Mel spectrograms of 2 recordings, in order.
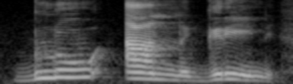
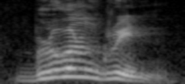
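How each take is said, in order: First: The vowels meet without a linking glide. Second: A 'w' glide links the two vowels. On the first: The speaker calls it wrong. "very difficult to pronounce" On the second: The speaker calls it right. "we attach W between"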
